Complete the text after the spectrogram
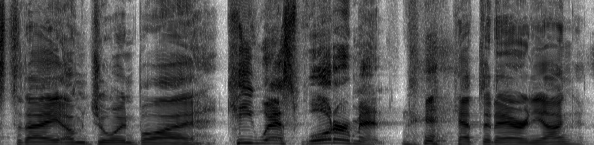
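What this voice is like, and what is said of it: Put-on American accent. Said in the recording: “That's my best American accent. ... That sounded all right.”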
